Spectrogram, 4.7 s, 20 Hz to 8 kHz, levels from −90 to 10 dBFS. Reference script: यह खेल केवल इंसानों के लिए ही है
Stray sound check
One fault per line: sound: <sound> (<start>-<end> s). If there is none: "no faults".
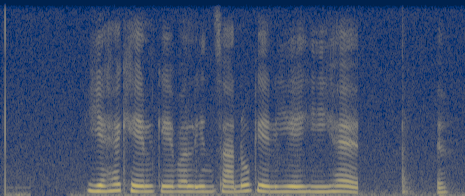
sound: thud (4.0-4.2 s)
